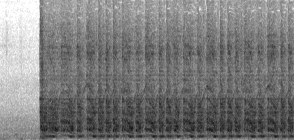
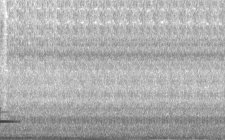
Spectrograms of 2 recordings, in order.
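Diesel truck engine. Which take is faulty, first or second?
first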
